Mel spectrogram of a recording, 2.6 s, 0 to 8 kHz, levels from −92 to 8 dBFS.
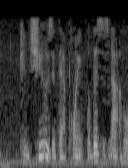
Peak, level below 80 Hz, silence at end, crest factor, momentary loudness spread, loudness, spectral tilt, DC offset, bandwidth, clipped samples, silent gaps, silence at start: -14 dBFS; -56 dBFS; 0 s; 18 dB; 11 LU; -32 LUFS; -9 dB/octave; under 0.1%; 5.8 kHz; under 0.1%; none; 0 s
